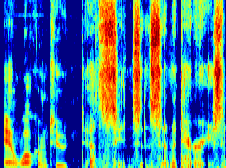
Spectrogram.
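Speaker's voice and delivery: spooky host intro voice; creepy voice. Acted. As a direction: greet them like a creepy horror host. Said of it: "With the creepy voice".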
